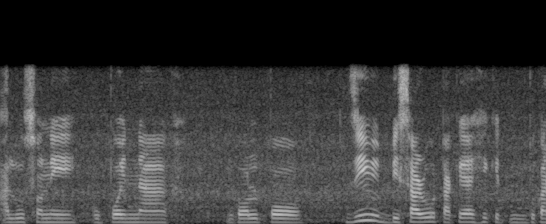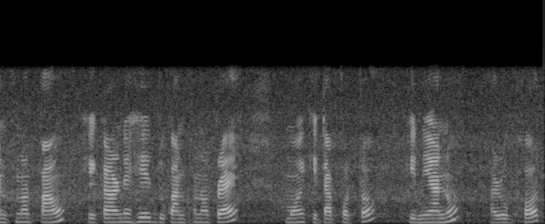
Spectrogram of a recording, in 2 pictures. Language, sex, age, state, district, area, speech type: Assamese, female, 45-60, Assam, Lakhimpur, rural, spontaneous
